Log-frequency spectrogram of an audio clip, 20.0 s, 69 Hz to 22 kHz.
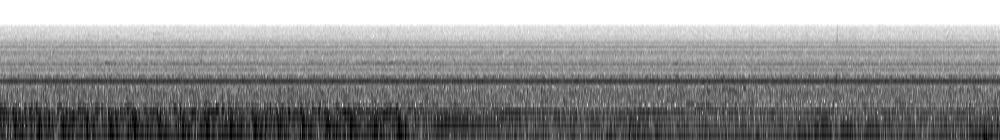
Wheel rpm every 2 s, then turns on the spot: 0, 0, 0, 0, 0, 0, 0, 0, 0, 0.
none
